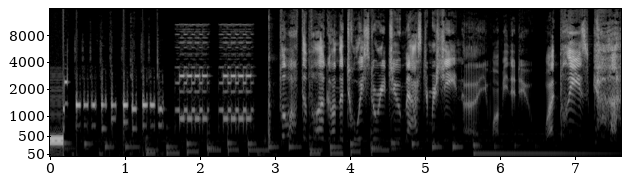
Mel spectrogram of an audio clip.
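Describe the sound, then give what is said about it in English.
A telephone rings in quick, repeated electronic trills for about three seconds, fairly loud, as a call is placed to the systems department, then gives way to hushed, breathy voices over a low droning background. “He frantically grips the phone and calls systems.”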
